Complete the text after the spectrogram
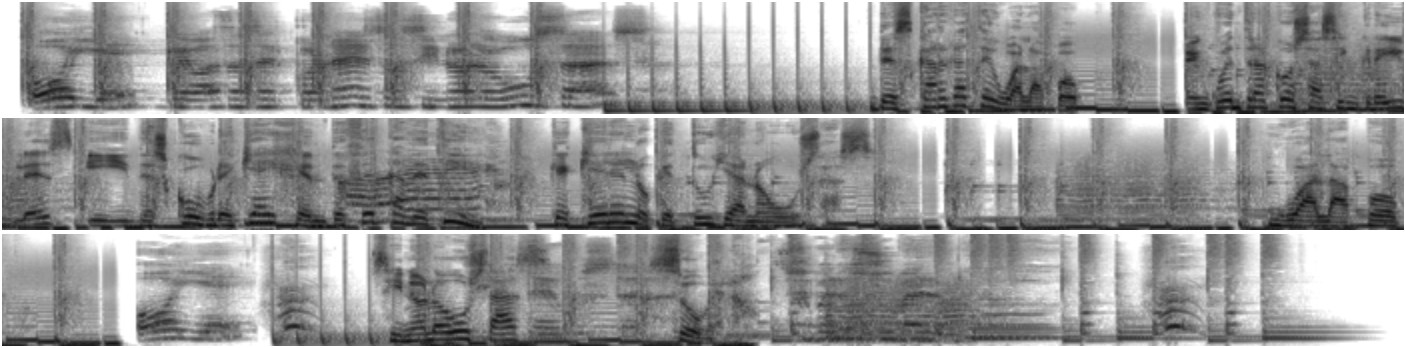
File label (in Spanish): Demo locutora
